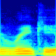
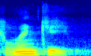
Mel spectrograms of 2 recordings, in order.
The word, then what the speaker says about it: Reinke: His name is spelled R-E-I-N-K-E, Tony Rinke. I think it's pronounced Rinke. At the end of that book,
